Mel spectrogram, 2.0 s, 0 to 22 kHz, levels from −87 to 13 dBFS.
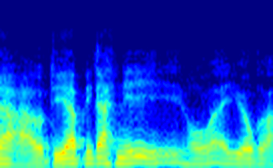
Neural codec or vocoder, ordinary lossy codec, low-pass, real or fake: codec, 16 kHz in and 24 kHz out, 0.6 kbps, FocalCodec, streaming, 2048 codes; none; 10.8 kHz; fake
